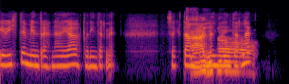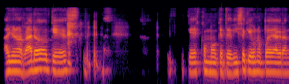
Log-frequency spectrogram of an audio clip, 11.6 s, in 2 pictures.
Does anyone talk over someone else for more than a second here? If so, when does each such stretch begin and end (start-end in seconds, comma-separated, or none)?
3.8-5.1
